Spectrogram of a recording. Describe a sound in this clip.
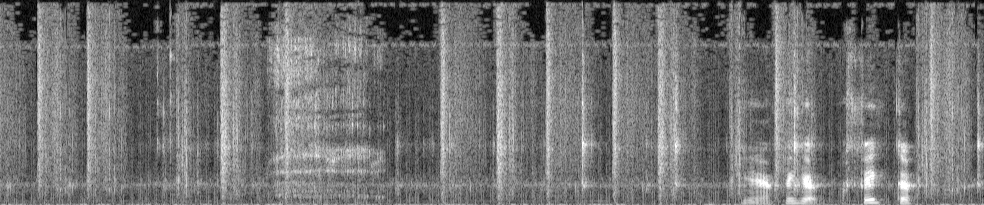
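Footsteps crunch softly on grass at a steady walking pace.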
